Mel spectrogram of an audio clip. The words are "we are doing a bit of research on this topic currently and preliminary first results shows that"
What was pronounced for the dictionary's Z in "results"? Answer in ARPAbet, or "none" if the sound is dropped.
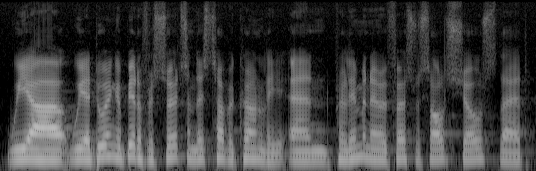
S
